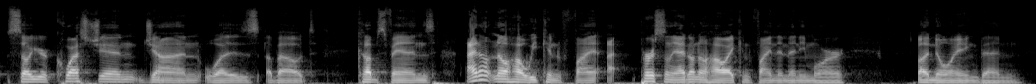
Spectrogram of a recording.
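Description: A man's voice: sits low, a little mellow, clear, resonant tone. A man co-hosting a podcast, chatting casually about sports in a rambling way. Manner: rambling, with restarts. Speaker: podcast co-host.

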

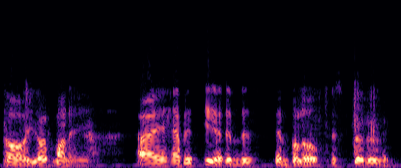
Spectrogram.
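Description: An actor as an oily foreign schemer. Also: male voice, medium pitch, normal speed, natural voice. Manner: formal, oily courtesy. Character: smooth scheming middle-aged foreign businessman. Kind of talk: 1950s radio drama acting. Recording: thin, lo-fi 1950s radio broadcast.

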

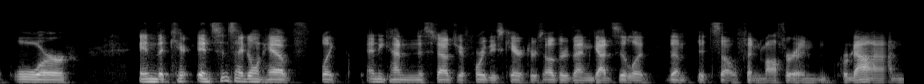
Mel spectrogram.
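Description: A man's voice: lowish voice, sharp tone, muffled recording. A man co-hosting a podcast in casual chat, hesitant and restarting his sentences. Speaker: podcast co-host.

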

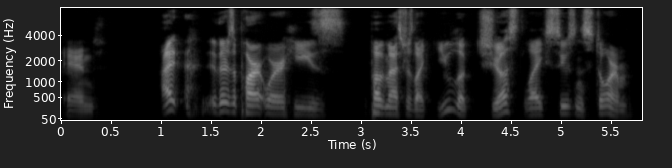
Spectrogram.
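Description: A man co-hosting a podcast in relaxed, informal review chat. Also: mid-range voice, unhurried, no echo, studio quality. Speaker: podcast co-host.

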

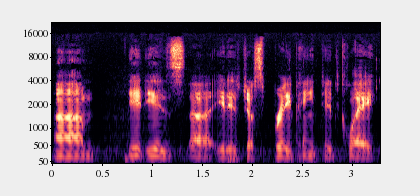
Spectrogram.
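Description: A man plays an earnest local history buff on a comedy podcast. His low voice is very bright and crisp, and he rambles through hesitant, mock-scholarly explanations. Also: level tone, slow pace, no echo, exaggerated voice. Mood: earnest, rambling. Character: rambling, self-serious small-island local man explaining town lore. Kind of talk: improvised comedy podcast banter in character.

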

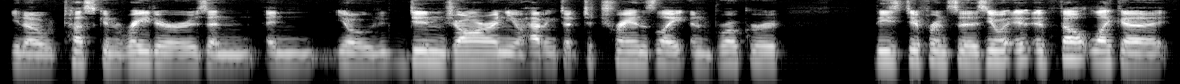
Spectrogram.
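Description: A man co-hosting a podcast in a casual film discussion, talking haltingly with repeated words and lots of filler phrases. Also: medium pitch, flat delivery, fairly bright tone, clear, resonant tone. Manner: halting, repetitive, peppered with "like" and "you know". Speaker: podcast co-host.

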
